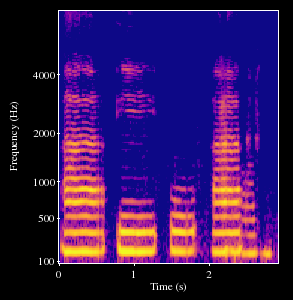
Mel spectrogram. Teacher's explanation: Misalnya hamzah. Hamzah keluar dari pangkal tenggorokan. A, I, U, A.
